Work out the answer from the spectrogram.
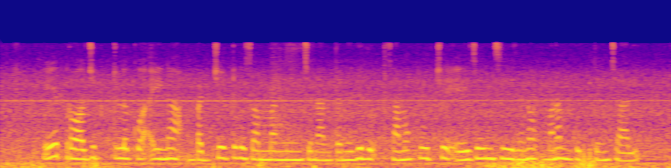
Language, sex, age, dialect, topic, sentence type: Telugu, female, 18-24, Utterandhra, banking, statement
